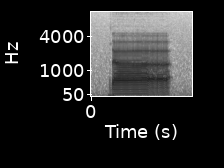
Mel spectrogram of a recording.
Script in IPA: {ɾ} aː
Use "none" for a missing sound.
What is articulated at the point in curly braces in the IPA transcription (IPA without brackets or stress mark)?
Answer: ɾ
